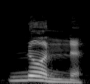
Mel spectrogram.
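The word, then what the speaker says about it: נון: The name of the letter is nun mitsu yan.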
